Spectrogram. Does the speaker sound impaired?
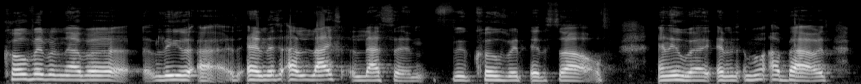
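Yes: Down syndrome.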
